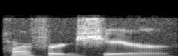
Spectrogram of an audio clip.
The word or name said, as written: Hertfordshire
